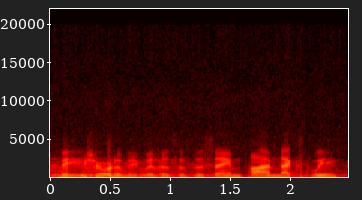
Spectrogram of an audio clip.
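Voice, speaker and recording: Vintage network announcer: American man, formal and emphatic, lively pitch, on an old radio recording. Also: fairly quick, over loud music.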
